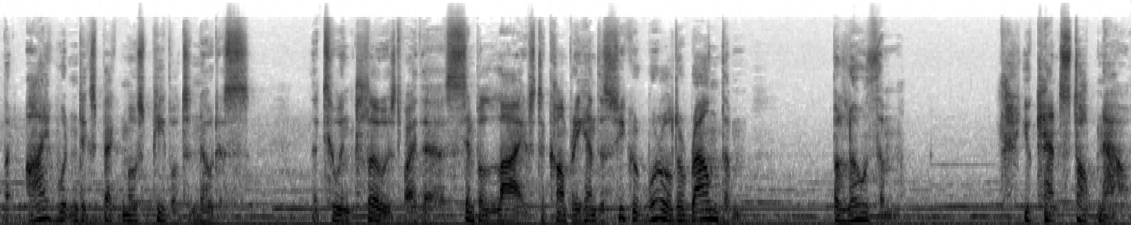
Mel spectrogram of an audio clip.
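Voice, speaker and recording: An actor playing an eccentric preacher and eager amateur conspiracy buff in a video game, with florid, sermonizing phrasing and halting hesitations. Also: male voice, lowish voice, lively intonation. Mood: intense, urging. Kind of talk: video game cutscene monologue. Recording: music under the voice. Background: background music.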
